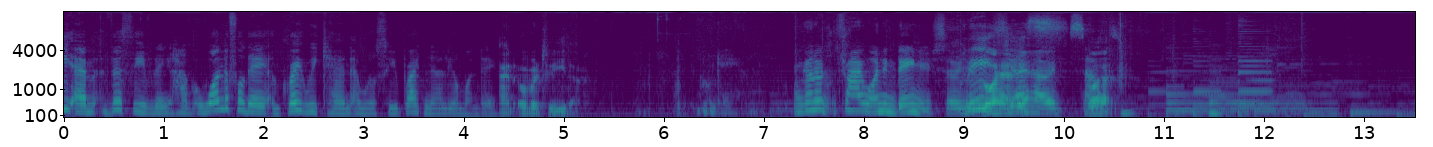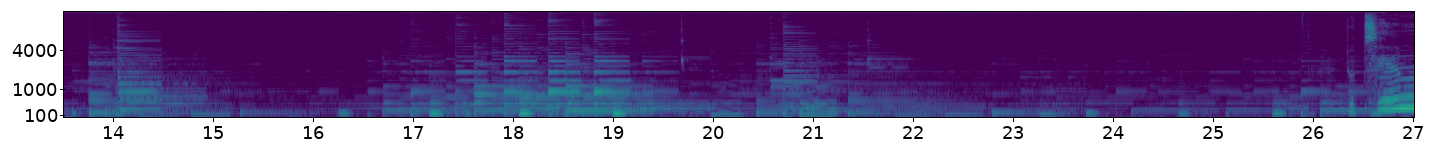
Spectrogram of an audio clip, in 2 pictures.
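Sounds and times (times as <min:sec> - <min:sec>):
fingerpicked acoustic guitar: 0:06.5 - 0:27.0.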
